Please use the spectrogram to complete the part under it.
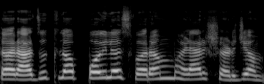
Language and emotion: Goan Konkani, neutral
